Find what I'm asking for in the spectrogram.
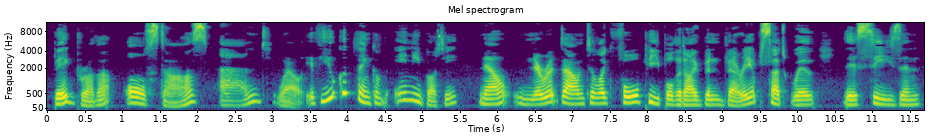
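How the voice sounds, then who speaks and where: A low-voiced woman hosts a podcast, delivering a chatty monologue recapping a reality show with blunt, opinionated takes. She speaks slowly and theatrically, drawing out key words and calling her listeners "darlings." The recording is close and dry, with no room sound.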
